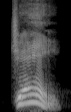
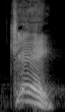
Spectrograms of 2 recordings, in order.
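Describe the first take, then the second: First: The name is said in a loud voice. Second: The name is shouted very loudly.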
